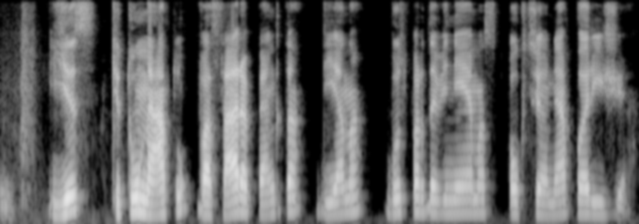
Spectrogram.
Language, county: Lithuanian, Vilnius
